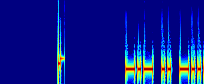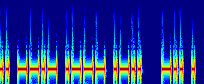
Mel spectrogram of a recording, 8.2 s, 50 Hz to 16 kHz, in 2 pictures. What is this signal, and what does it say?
Morse code, heard as a keyed tone, about 20 wpm, 700 Hz. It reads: KI6QJL DE
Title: USA Callsign DE Callsign - 6 Characters - 20wpm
